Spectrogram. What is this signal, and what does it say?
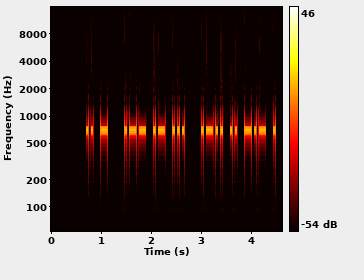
Morse code, heard as a keyed tone, about 25 wpm, 700 Hz. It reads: IT WAS LIKE
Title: Sentences from Top 1000 Words - Review Part 1 - 25wpm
